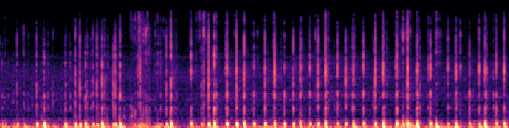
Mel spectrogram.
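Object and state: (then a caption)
Leather notebook cover. Fingertips tap and scratch the cover and spine of a brown, book-sized leather-bound notebook held close to the microphone. Dozens of quick, dull, low taps come in an irregular stream, each dying away almost instantly, with short stretches of soft scratching and rubbing on the leather between them.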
